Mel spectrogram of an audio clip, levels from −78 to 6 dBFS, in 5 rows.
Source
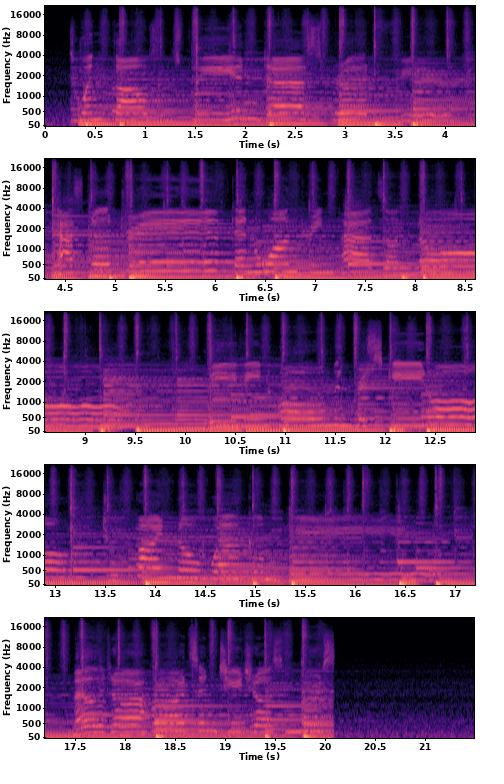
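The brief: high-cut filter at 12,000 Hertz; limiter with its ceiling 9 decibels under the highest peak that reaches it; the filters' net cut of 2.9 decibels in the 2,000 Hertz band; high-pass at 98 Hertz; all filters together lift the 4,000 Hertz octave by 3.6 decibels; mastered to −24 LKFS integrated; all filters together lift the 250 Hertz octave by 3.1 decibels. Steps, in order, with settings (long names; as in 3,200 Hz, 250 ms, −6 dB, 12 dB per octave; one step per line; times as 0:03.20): high-pass filter 98 Hz
low-pass filter 12,000 Hz
parametric band 250 Hz +4 dB
parametric band 2,000 Hz −6 dB
parametric band 4,000 Hz +6.5 dB
level +1.5 dB
brickwall limiter −12.5 dBFS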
